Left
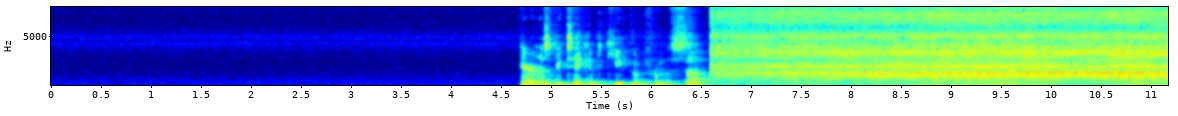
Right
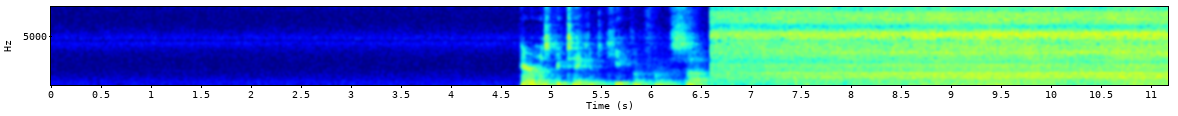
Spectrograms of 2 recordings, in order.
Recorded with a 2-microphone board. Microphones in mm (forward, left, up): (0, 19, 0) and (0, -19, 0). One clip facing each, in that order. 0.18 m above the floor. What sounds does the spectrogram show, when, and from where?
4.7 s a man speaking: 10° right (ahead or behind), 1.1 m; by 6.5 s 50° left (ahead or behind), 1.7 m
6.6 s a hair dryer: 40° left (ahead or behind), 0.7 m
